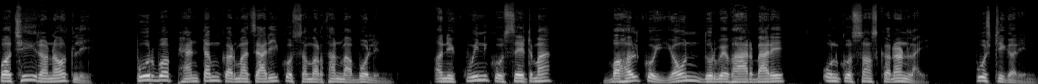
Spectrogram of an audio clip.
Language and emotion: Nepali, neutral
